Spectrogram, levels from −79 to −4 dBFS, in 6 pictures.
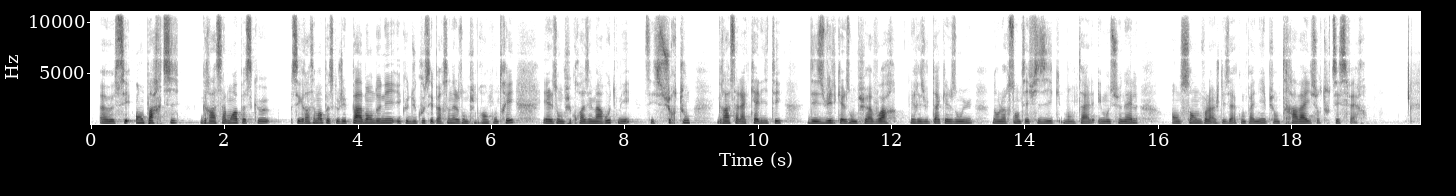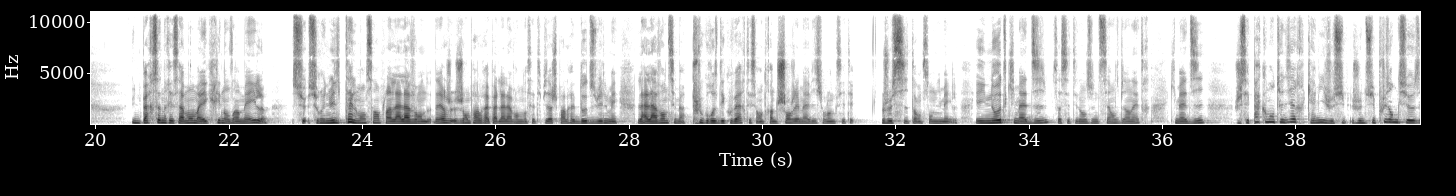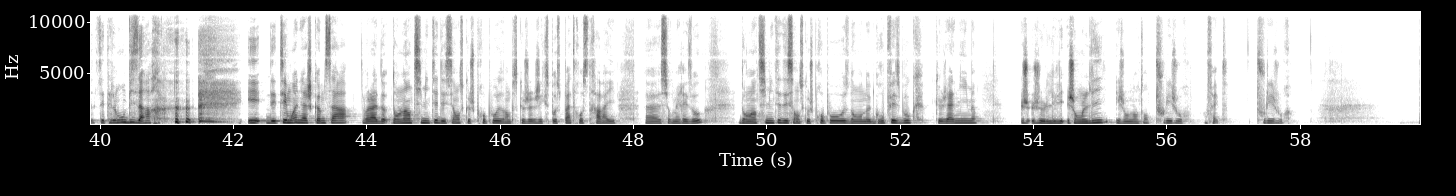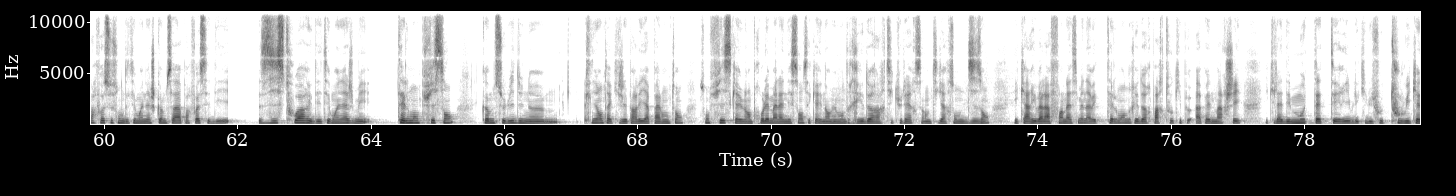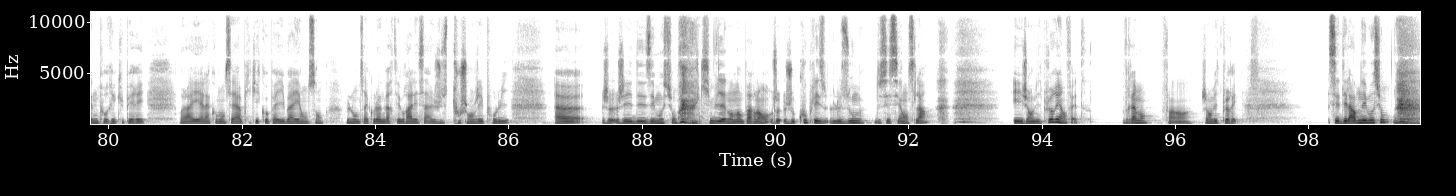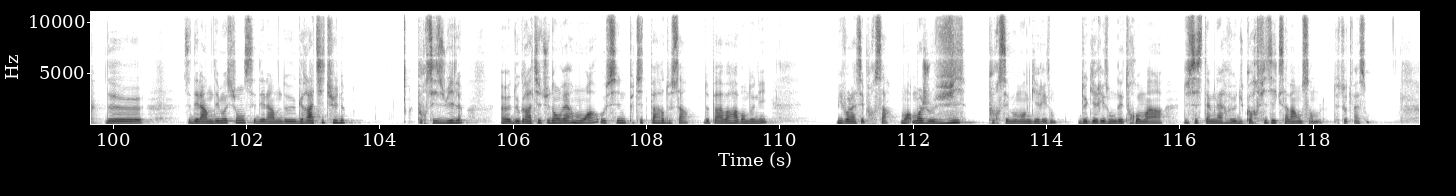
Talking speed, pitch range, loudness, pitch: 215 wpm, 165-195 Hz, -28 LUFS, 175 Hz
